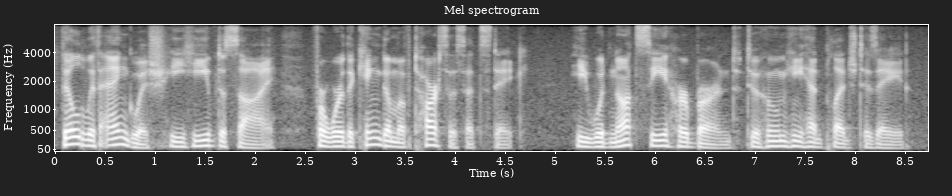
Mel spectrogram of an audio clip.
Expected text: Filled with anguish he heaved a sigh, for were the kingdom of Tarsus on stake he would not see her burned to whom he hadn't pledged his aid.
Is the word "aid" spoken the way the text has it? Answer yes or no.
yes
